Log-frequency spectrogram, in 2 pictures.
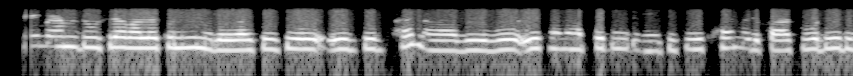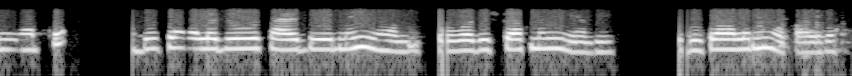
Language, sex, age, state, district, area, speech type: Urdu, female, 18-30, Bihar, Saharsa, rural, conversation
